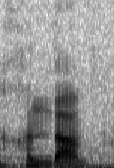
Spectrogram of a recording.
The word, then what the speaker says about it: خندہ: اینایت۔ اس کے بعد خندہ، خندے کے اوپر بھی زبر اور نون کے زبر جزم، اور دال کے اوپر بھی زبر آپ نے ڈالنی ہے۔ وصف، وصف، واو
